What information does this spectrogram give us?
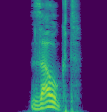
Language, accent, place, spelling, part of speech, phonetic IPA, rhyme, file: German, Germany, Berlin, saugt, verb, [zaʊ̯kt], -aʊ̯kt, De-saugt.ogg
- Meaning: inflection of saugen: 1. second-person plural present 2. third-person singular present 3. plural imperative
